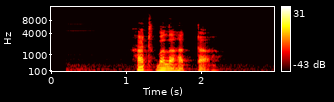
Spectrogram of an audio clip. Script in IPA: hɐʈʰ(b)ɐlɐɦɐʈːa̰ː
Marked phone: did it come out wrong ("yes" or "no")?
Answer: no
